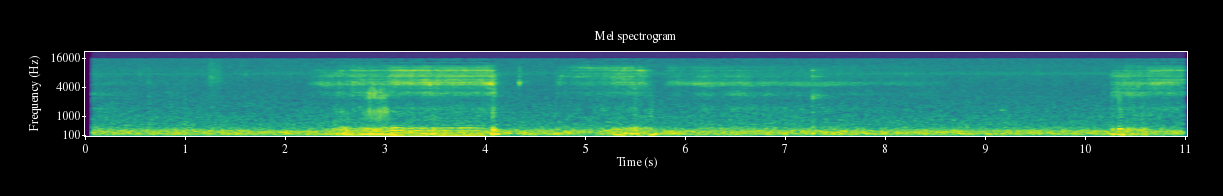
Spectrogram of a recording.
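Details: English Mastiff dog snoring while asleep: low, rumbling snores with rough breaths rising and falling in a quiet room.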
